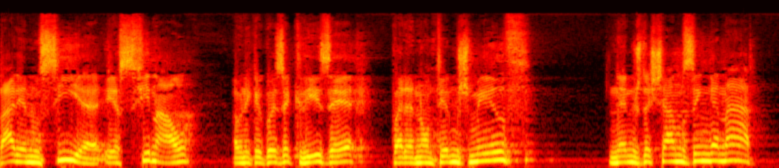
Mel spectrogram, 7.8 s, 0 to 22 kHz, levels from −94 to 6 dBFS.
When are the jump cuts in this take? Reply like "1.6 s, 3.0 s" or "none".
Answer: 1.0 s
